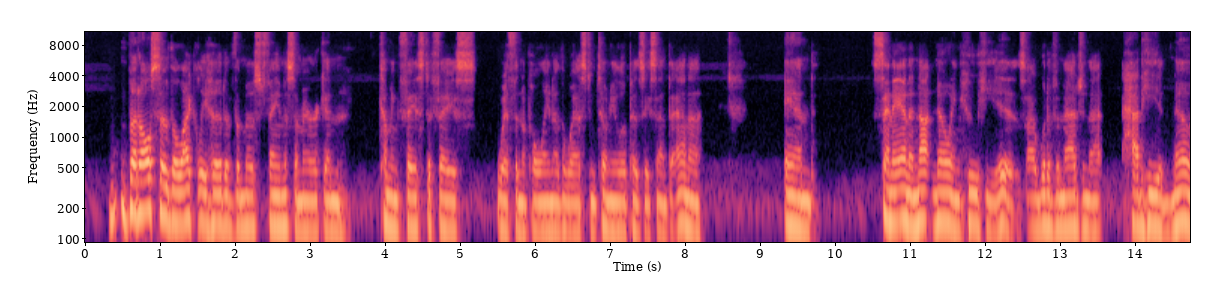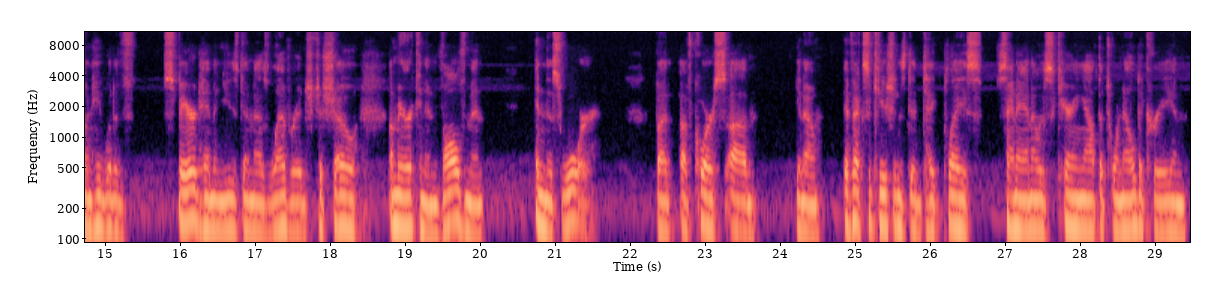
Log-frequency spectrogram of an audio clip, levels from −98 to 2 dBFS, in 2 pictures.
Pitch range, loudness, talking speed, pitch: 115-145 Hz, -20 LUFS, 160 wpm, 125 Hz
